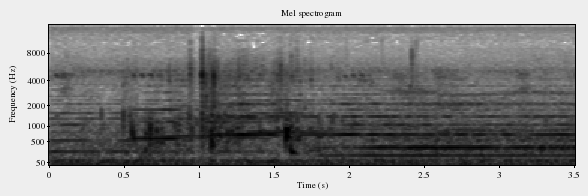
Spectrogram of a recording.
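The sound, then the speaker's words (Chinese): A wooden boat rocks on the waves of a dark sea, its timbers creaking and groaning in drawn-out tones over a steady wash of water, with a few sharper knocks near the start. “海面黑漆漆的，尽头还有一丝亮白，天边几颗星星闪烁起他调皮的眼睛，船在海上随着海浪荡漾航行。”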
